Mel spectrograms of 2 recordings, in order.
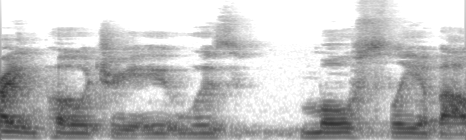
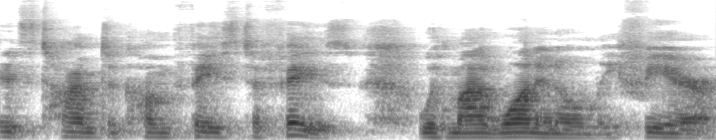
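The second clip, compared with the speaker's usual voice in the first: ordinary delivery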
